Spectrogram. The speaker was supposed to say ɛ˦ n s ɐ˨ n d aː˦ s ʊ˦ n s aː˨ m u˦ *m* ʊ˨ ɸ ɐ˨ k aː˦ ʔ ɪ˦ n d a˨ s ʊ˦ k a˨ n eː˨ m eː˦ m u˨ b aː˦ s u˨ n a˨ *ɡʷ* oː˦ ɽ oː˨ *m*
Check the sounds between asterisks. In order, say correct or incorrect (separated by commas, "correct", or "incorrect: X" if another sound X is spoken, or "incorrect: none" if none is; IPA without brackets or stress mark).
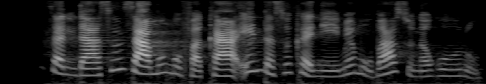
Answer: correct, correct, incorrect: none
